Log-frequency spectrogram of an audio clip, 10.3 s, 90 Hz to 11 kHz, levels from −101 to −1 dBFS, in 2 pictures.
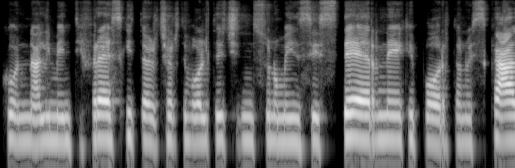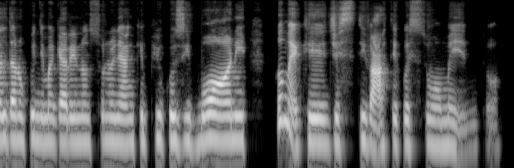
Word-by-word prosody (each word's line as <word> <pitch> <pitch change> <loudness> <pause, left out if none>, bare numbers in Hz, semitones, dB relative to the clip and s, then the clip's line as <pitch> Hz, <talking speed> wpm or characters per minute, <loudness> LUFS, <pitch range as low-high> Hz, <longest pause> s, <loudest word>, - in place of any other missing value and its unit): con 195 -2 -4
alimenti 190 -1 -1
freschi 205 +2 +2
ter 190 -4 -2
certe 195 -1 -8
volte 190 +1 -3
ci 195 0 -10
n 195 -1 -5
sono 190 0 -6
mense 190 -1 -3
esterne 200 +1 +4
che 205 +1 -8
portano 185 0 -3
e - - -7
scaldano, 200 +1 +6
quindi 195 0 -6
magari 190 0 -2
non 190 0 -7
sono 195 +2 -11
neanche 185 +1 -4
più 205 +1 -10
così 190 -2 -4
buoni. 200 +1 +3 0.3
Com'è 335 - 0
che 185 0 -1
gestivate 180 -2 -2
questo 180 +1 -10
momento? 160 -2 -11
190 Hz, 165 wpm, -22 LUFS, 185-200 Hz, 0.3 s, scaldano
